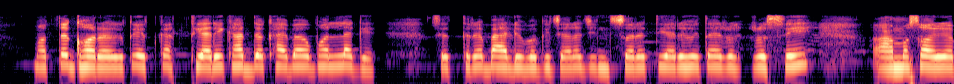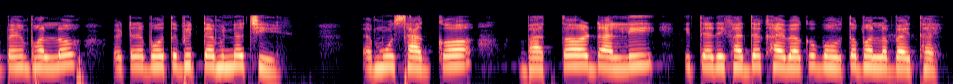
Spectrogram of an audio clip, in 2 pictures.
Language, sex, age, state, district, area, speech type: Odia, female, 18-30, Odisha, Nayagarh, rural, spontaneous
